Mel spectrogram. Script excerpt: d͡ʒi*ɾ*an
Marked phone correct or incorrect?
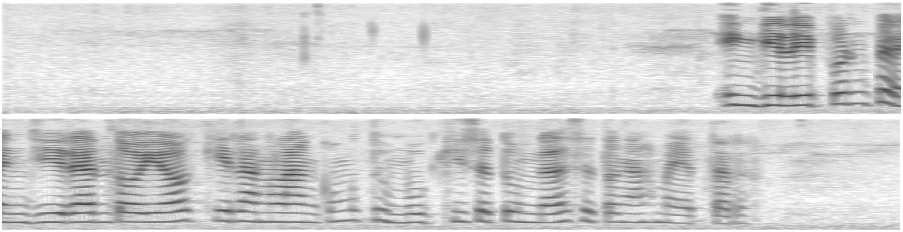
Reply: correct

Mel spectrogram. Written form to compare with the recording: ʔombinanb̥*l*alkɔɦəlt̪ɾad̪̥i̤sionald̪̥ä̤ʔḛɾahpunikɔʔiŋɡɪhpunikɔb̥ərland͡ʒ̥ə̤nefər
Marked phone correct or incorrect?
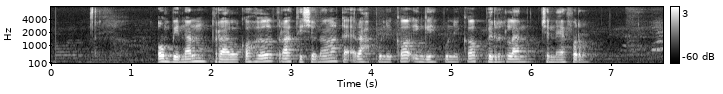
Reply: incorrect: ɾ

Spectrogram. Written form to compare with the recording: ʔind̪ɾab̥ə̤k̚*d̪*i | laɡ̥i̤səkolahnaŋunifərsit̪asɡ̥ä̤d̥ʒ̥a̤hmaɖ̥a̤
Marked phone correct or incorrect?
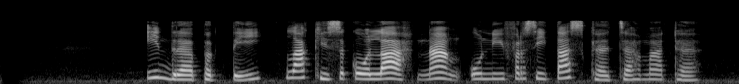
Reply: incorrect: t̪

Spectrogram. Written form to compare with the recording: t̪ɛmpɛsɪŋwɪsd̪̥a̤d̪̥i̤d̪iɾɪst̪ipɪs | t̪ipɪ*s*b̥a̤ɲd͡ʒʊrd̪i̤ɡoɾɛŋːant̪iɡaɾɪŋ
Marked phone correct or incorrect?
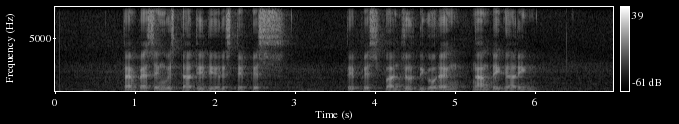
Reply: correct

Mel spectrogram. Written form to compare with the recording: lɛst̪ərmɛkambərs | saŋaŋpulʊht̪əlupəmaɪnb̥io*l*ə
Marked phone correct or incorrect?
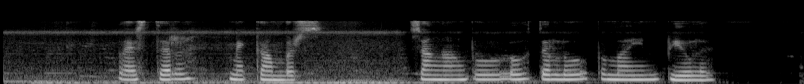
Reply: correct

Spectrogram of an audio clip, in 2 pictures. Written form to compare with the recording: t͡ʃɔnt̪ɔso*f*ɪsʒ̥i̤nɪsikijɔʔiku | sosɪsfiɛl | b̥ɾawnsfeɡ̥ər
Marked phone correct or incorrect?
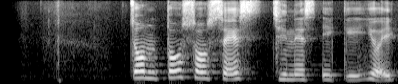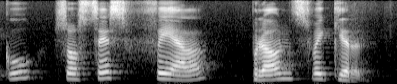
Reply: incorrect: s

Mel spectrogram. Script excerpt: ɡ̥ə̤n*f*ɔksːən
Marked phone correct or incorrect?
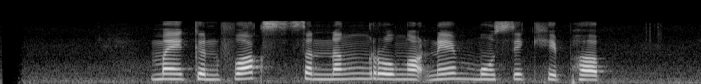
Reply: correct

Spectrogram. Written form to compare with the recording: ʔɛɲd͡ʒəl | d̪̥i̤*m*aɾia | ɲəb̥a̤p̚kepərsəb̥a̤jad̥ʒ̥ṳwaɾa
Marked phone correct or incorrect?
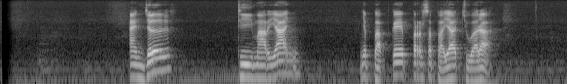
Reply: correct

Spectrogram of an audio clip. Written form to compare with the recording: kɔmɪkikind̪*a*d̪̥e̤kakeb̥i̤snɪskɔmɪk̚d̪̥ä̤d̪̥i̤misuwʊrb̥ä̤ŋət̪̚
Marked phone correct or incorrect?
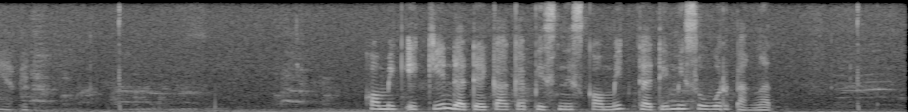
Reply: correct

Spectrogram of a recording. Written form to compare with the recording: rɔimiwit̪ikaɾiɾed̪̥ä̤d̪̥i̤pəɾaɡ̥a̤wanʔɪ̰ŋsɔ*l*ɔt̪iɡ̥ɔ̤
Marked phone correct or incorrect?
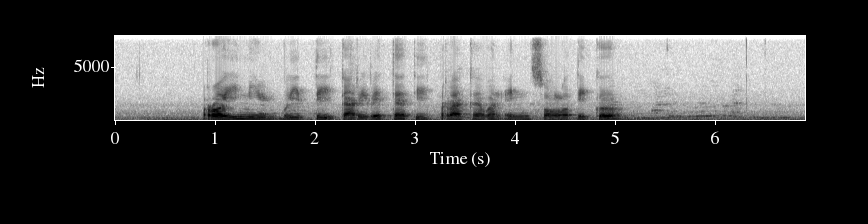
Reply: correct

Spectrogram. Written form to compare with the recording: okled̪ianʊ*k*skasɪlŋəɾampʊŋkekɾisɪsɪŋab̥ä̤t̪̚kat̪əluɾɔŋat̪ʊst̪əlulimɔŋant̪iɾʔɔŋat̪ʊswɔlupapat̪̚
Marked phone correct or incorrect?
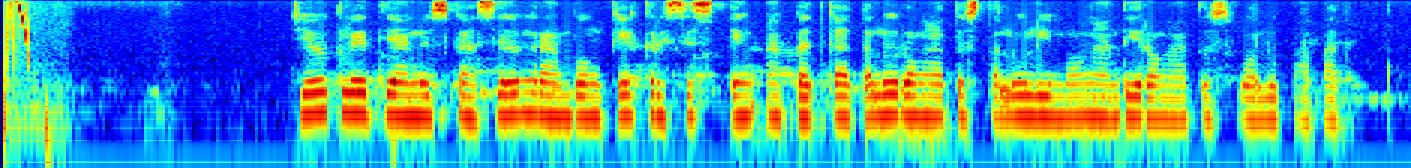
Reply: incorrect: none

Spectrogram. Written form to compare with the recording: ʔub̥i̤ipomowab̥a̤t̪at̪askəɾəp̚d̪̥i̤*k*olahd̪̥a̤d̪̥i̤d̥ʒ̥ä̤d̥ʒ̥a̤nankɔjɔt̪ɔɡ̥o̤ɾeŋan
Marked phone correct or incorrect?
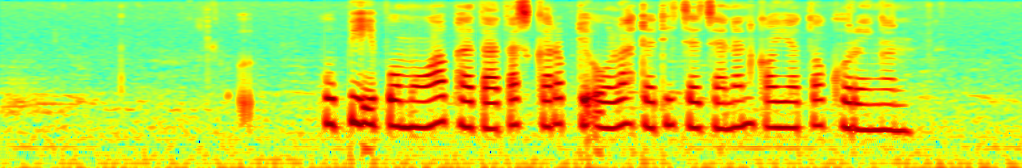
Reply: incorrect: ʔ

